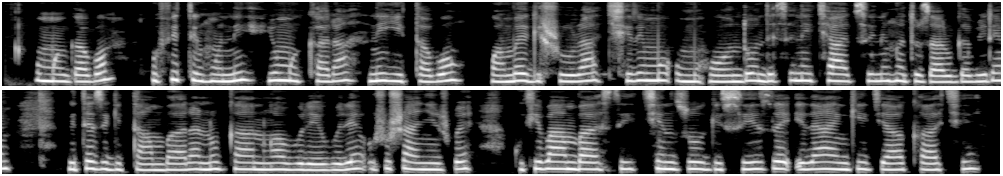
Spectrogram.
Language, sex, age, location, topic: Kinyarwanda, female, 25-35, Huye, education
